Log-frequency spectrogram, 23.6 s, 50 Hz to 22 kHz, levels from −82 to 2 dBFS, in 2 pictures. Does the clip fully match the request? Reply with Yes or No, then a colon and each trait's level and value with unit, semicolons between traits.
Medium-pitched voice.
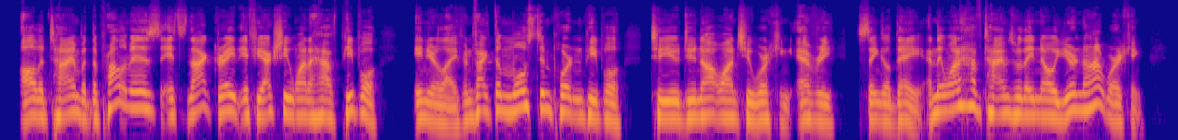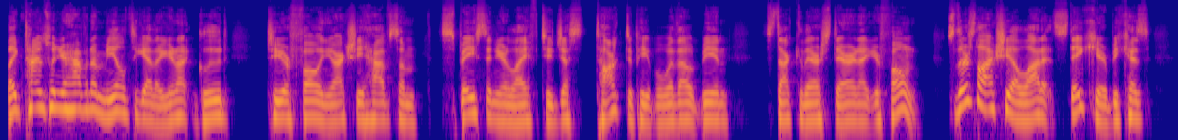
Yes: medium, 145 Hz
